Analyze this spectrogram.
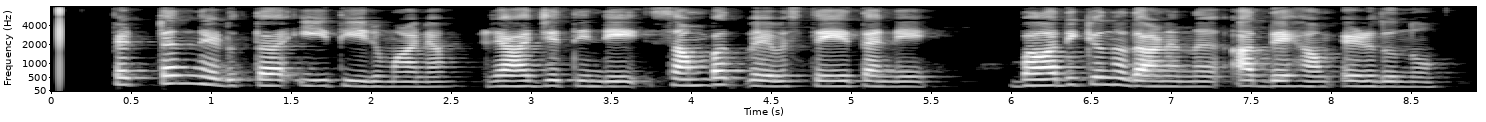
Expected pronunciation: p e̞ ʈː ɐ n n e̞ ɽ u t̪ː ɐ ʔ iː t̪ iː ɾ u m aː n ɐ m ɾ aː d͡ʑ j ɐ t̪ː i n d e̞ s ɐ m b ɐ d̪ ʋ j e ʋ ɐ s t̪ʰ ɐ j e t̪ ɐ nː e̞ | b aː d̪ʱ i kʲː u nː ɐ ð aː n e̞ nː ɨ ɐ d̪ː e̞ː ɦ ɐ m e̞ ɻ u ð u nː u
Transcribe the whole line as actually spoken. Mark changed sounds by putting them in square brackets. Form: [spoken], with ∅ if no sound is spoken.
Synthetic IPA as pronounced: p e̞ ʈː ɐ n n e̞ ɽ u t̪ː ɐ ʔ iː t̪ iː ɾ u m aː n ɐ m ɾ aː d͡ʑ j ɐ t̪ː i n d e̞ s ɐ m b ɐ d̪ ʋ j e ʋ ɐ s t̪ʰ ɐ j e t̪ ɐ nː e̞ | b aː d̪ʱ i kʲː u nː ɐ ð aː [ɳ] e̞ nː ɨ ɐ d̪ː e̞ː ɦ ɐ m e̞ ɻ u ð u nː u

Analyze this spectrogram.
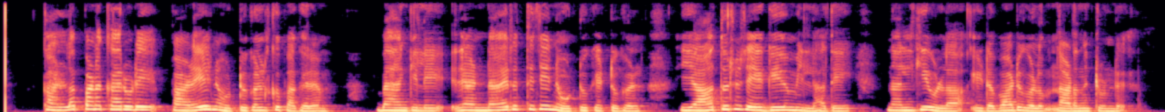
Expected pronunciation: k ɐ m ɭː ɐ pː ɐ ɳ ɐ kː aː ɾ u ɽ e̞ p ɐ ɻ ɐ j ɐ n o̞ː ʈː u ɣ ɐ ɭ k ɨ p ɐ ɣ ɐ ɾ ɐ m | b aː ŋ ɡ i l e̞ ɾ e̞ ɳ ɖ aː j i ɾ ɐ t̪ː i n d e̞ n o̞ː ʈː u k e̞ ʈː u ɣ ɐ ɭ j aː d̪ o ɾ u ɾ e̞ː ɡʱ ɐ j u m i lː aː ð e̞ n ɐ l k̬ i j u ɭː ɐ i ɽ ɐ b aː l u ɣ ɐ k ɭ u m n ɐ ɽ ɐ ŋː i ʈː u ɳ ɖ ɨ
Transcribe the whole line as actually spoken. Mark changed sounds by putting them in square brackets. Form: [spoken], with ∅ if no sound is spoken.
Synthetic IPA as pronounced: k ɐ [∅] ɭː ɐ pː ɐ ɳ ɐ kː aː ɾ u ɽ e̞ p ɐ ɻ ɐ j ɐ n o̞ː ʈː u ɣ ɐ ɭ k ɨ p ɐ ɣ ɐ ɾ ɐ m | b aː ŋ ɡ i l e̞ ɾ e̞ ɳ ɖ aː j i ɾ ɐ t̪ː i n d e̞ n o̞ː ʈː u k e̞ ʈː u ɣ ɐ ɭ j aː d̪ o ɾ u ɾ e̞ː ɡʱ ɐ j u m i lː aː ð e̞ n ɐ l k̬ i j u ɭː ɐ i ɽ ɐ b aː [ɽ] u ɣ ɐ [∅] ɭ u m n ɐ ɽ ɐ [nː] i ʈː u ɳ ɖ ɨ

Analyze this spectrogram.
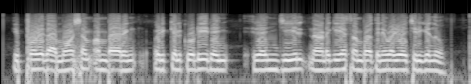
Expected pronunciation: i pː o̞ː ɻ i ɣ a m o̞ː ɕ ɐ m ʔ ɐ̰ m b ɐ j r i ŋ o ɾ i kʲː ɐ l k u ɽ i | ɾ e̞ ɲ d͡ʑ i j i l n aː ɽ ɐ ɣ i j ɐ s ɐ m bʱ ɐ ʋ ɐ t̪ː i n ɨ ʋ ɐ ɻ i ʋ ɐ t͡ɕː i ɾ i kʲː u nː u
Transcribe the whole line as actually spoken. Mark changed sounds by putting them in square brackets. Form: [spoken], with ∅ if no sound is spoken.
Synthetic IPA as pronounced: i pː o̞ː ɻ i [ð] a m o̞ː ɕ ɐ m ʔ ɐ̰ m b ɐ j r i ŋ o ɾ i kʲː ɐ l k [uː] ɽ i | ɾ e̞ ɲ d͡ʑ i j i l n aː ɽ ɐ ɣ i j ɐ s ɐ m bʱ ɐ ʋ ɐ t̪ː i n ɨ ʋ ɐ ɻ i ʋ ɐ t͡ɕː i ɾ i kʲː u nː u

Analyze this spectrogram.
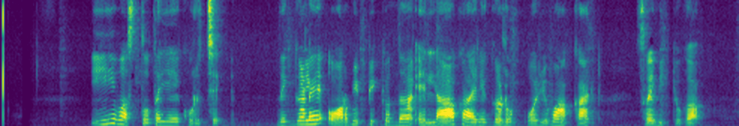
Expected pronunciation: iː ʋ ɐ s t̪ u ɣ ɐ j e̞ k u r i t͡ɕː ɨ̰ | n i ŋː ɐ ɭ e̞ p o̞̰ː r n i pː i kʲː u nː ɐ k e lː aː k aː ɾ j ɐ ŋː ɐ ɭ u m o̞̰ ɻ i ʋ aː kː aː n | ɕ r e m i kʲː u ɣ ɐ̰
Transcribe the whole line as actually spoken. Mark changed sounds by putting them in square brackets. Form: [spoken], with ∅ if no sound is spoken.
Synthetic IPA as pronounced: iː ʋ ɐ s t̪ u [ð] ɐ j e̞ k u r i t͡ɕː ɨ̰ | n i ŋː ɐ ɭ e̞ [ʔ] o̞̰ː r [m] i pː i kʲː u nː ɐ [ʔ] e lː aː k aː ɾ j ɐ ŋː ɐ ɭ u m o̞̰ ɻ i ʋ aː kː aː n | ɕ r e m i kʲː u ɣ ɐ̰

